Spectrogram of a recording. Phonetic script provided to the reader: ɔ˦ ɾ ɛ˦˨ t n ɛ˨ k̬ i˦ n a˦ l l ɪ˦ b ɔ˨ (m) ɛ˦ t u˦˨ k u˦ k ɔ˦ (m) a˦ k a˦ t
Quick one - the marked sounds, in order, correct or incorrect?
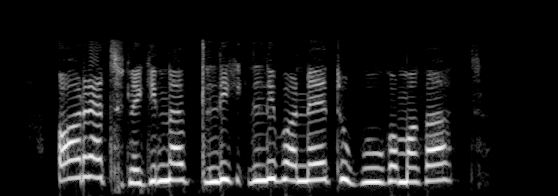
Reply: incorrect, correct

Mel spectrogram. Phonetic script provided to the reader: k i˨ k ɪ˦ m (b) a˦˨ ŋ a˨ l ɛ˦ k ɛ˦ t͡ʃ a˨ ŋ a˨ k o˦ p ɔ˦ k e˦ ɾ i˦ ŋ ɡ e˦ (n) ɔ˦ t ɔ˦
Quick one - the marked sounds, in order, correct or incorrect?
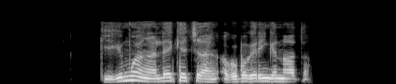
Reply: incorrect, correct

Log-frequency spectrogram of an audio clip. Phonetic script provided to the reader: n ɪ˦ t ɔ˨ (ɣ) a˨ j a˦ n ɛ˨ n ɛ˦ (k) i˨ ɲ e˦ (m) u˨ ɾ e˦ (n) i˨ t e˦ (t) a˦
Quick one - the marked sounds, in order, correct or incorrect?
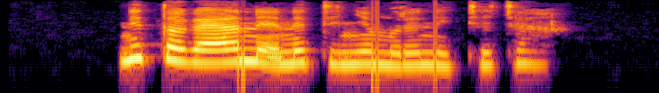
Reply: correct, incorrect, correct, correct, incorrect

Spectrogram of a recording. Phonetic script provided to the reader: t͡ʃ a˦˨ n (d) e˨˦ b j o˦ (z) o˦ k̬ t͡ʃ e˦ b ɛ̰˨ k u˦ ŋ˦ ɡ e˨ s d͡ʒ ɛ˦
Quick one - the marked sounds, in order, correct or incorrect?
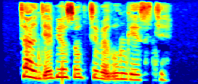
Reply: incorrect, incorrect

